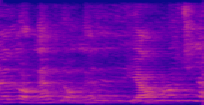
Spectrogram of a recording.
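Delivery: high, sing-song mock taunt; playful teasing. Preacher mimicking harmless childish teasing, playful taunting. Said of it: "하고 놀리는".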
